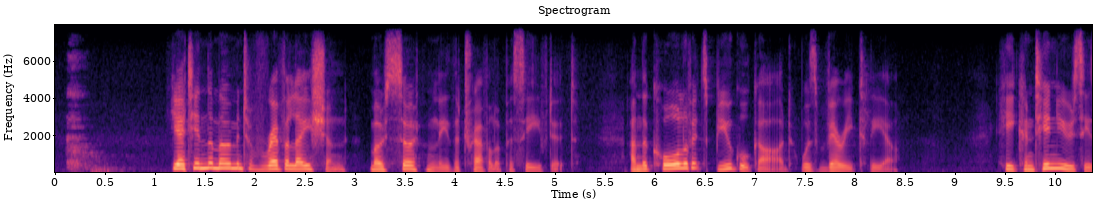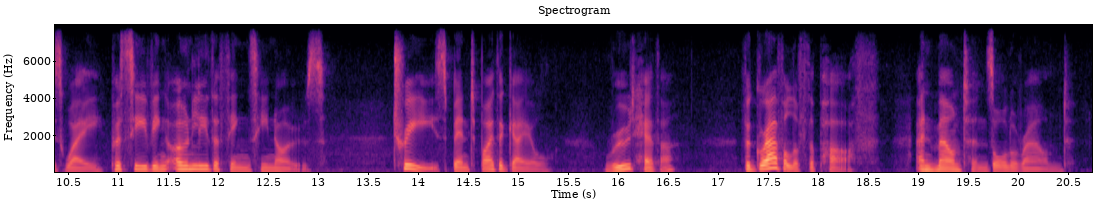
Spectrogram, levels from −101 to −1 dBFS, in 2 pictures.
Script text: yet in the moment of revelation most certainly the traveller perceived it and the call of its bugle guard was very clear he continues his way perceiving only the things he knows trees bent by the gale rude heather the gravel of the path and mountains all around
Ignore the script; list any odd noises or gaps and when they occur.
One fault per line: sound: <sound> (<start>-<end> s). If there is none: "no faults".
sound: sigh (0.1-0.8 s)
